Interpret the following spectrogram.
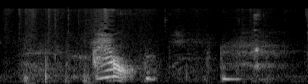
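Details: Russell Z., a Weimaraner, cries while chewing on his bone indoors: a short, high, wavering whine rises and falls near the one-second mark, then a lower, brief moan follows, amid soft clicking and rustling.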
